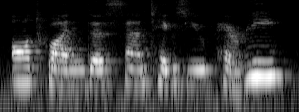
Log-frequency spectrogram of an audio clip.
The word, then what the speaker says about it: Saint-Exupéry: Why do I pronounce the T of Saint? Didn't I say that I shouldn't be pronouncing T's? Yes, however, I'm pronouncing it because it's followed by a vowel of Exupéry.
